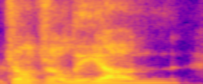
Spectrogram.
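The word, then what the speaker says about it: JoJolion: Um, but I know for sure I did not care for JoJo Leon. That's how it's pronounced like Evangelion. That's how it's supposed to sound like.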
